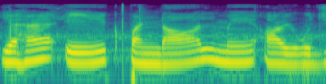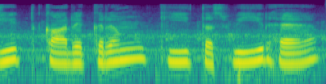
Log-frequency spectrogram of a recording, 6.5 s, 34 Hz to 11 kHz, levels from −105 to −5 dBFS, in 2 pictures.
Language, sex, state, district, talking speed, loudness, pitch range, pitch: Hindi, male, Uttar Pradesh, Lalitpur, 85 wpm, -16 LUFS, 145-175 Hz, 160 Hz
